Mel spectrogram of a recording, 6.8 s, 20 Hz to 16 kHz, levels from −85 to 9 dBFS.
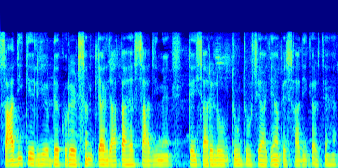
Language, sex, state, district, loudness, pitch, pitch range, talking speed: Hindi, male, Jharkhand, Deoghar, -22 LUFS, 100 Hz, 100-105 Hz, 185 wpm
